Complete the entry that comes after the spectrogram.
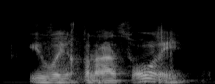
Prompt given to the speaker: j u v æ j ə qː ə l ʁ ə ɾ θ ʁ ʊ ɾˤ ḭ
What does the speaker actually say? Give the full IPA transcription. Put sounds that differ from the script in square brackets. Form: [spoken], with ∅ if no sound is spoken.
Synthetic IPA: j u v æ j ə qː ə l ʁ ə ɾ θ ʁ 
